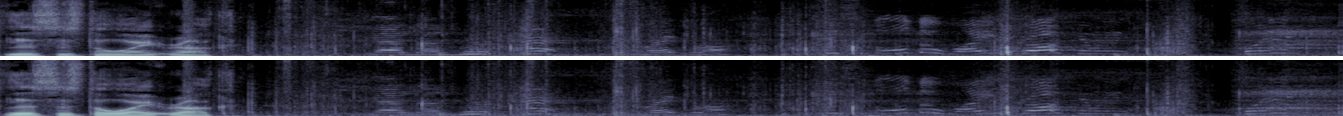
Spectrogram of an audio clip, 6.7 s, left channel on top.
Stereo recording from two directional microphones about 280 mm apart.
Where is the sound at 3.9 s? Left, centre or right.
Centre.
